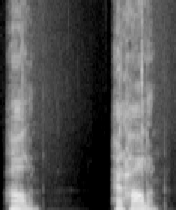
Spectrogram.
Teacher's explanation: the stress is not on the her, it's on the halen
